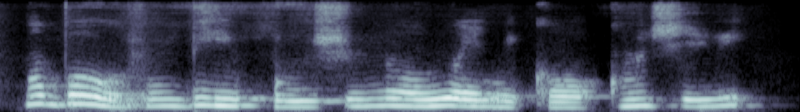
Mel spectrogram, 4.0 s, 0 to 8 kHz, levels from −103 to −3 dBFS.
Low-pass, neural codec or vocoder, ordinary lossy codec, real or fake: 7.2 kHz; codec, 44.1 kHz, 2.6 kbps, DAC; none; fake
